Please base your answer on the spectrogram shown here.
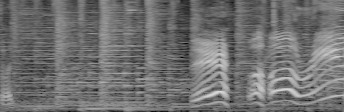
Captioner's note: yelling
